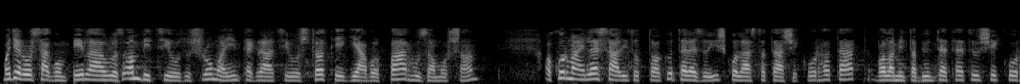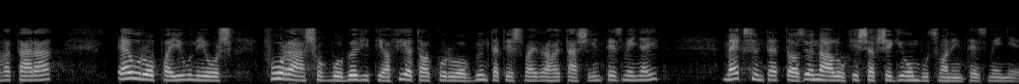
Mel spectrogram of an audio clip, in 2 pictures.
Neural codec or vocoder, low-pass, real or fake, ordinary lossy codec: none; 5.4 kHz; real; Opus, 64 kbps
